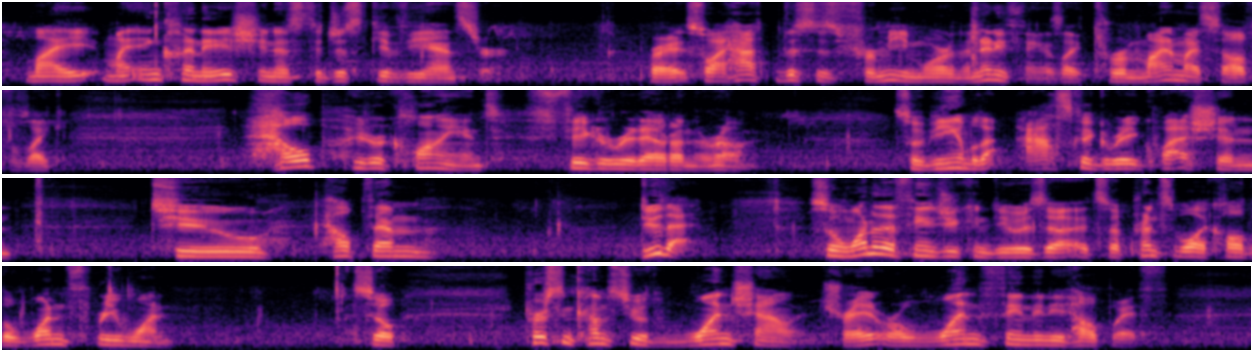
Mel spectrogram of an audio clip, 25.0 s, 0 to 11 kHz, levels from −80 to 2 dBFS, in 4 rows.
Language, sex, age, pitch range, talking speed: English, male, 30-49, 135-170 Hz, 200 wpm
